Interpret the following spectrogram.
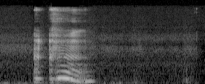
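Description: A woman clearing her throat once, about half a second in, a short click followed by a brief voiced sound that falls in pitch.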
